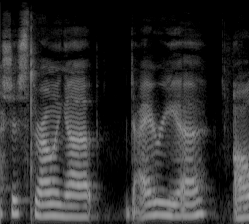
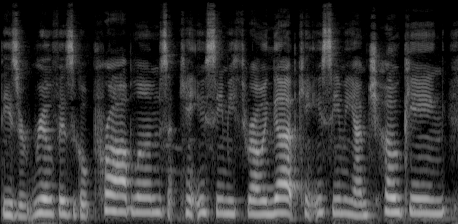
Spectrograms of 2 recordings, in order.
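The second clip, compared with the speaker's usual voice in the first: indignant protest, higher and pushed; retold anger; 4 semitones higher, 4 dB louder than usual. Patient protesting the anxiety diagnosis to doctor, retold anger. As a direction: re-enact being mad, pitch raised, hitting each accusation. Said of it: "I was so mad".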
